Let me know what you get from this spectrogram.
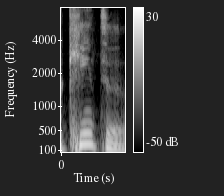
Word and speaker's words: Quinta: Like La Quinta, like the hotel. – Quinta. Quinta. All right, there we go. – She's the fifth Brunson. – The fifth Brunson? – Quinta means fifth.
